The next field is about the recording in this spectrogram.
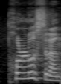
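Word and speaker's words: πῶλος: 나귀 새끼라는 이 새끼는 원어상 폴로스라는 단어를 써요.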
